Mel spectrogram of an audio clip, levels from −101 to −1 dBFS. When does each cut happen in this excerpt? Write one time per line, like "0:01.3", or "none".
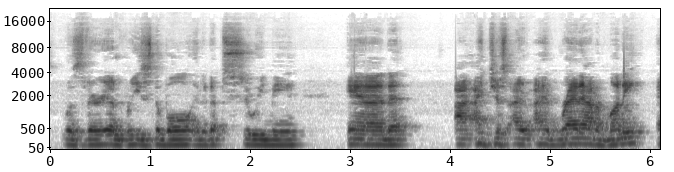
none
